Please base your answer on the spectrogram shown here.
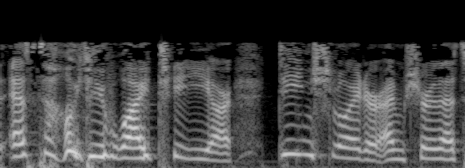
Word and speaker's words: Sluyter: Really quickly, Dean Schleuder. Boy, I hope I didn't Schleuder his name. It's Sluyter.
